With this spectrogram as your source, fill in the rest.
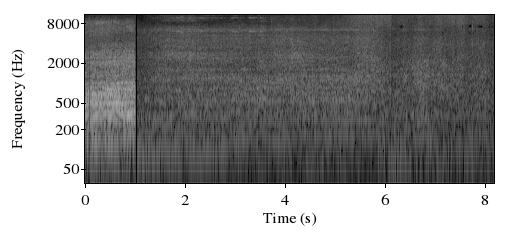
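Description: A race car engine roars up close.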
